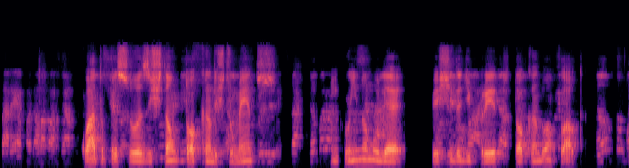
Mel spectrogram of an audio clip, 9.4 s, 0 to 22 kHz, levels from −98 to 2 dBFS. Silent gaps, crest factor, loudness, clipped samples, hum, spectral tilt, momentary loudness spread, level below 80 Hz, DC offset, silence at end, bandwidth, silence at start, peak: 6.14-6.46 s, 8.84-8.89 s; 20 dB; -28 LUFS; under 0.1%; none; -2.5 dB/octave; 18 LU; -72 dBFS; under 0.1%; 0 s; 7.6 kHz; 0.05 s; -8 dBFS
